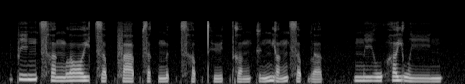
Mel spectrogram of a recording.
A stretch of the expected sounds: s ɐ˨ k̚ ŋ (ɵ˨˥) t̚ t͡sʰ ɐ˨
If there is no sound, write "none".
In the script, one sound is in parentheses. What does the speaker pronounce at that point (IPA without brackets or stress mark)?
ɵ˨˥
